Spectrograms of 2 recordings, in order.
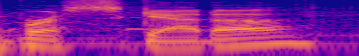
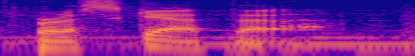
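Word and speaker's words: bruschetta: Italians pronounce it with a K sound, but it honestly doesn't matter. The brasqueta. So, Italians do the briseta.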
